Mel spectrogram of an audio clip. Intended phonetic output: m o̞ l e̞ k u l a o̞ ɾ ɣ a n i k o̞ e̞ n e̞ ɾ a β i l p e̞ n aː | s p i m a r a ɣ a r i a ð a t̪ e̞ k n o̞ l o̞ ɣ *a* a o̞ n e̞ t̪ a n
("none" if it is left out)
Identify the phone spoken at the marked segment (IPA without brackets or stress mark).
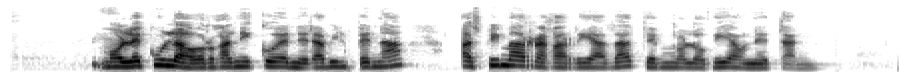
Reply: i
